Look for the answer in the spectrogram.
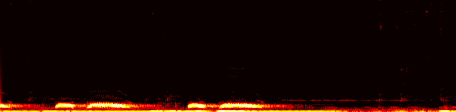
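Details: Spotted dove singing as someone approaches it: two phrases of a short coo followed by a longer arched coo in quick succession, then quieter, over a constant low rumble.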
